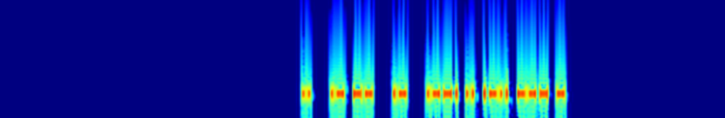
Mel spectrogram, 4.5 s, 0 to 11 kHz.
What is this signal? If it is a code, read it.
Morse code, heard as a keyed tone, about 69 wpm, 700 Hz. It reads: I AM A PILOT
